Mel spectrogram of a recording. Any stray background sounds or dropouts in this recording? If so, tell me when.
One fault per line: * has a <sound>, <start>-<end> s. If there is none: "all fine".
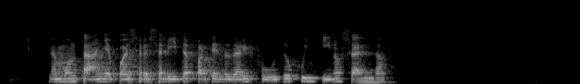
all fine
